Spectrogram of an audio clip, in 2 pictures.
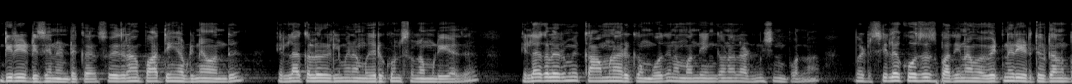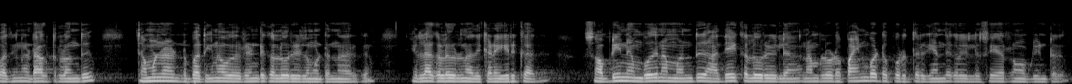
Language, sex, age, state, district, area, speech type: Tamil, male, 18-30, Tamil Nadu, Viluppuram, rural, spontaneous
